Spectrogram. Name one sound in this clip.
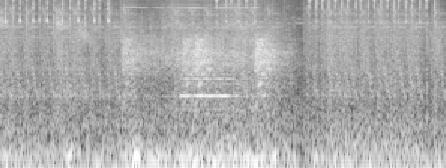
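Energy blasts explode nearby.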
